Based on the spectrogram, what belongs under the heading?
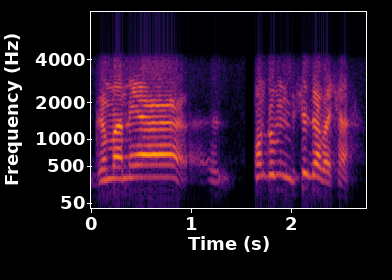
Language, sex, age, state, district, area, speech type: Bodo, male, 45-60, Assam, Kokrajhar, rural, conversation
